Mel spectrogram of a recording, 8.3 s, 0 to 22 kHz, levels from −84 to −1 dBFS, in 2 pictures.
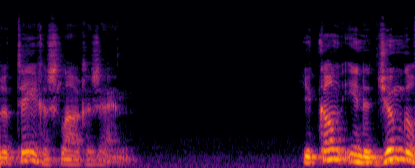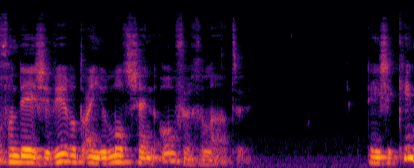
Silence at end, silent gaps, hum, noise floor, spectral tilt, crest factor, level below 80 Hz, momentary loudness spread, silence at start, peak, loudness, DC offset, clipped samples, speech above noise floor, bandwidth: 0 s; none; none; -64 dBFS; -6.5 dB/octave; 20 dB; -66 dBFS; 17 LU; 0 s; -6 dBFS; -24 LUFS; under 0.1%; under 0.1%; 40 dB; 14 kHz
